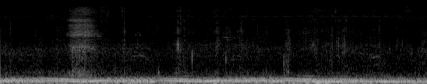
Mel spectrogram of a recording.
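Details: Cow mooing in a long, low, wavering drone that runs the whole length, its pitch sliding gently up and down with rich harmonics, over a faint rumbling background.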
